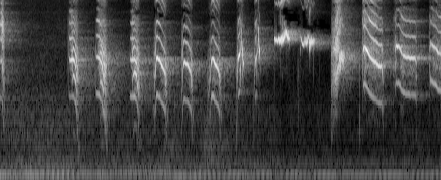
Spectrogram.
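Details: Long-tailed shrike singing vigorously and agitated, answered by another shrike kind, in a training recording of harsh bursts: a row of rough, downward-sweeping squawks about four per second, then a thin high whistle and more grating notes, with a faint low hum beneath.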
